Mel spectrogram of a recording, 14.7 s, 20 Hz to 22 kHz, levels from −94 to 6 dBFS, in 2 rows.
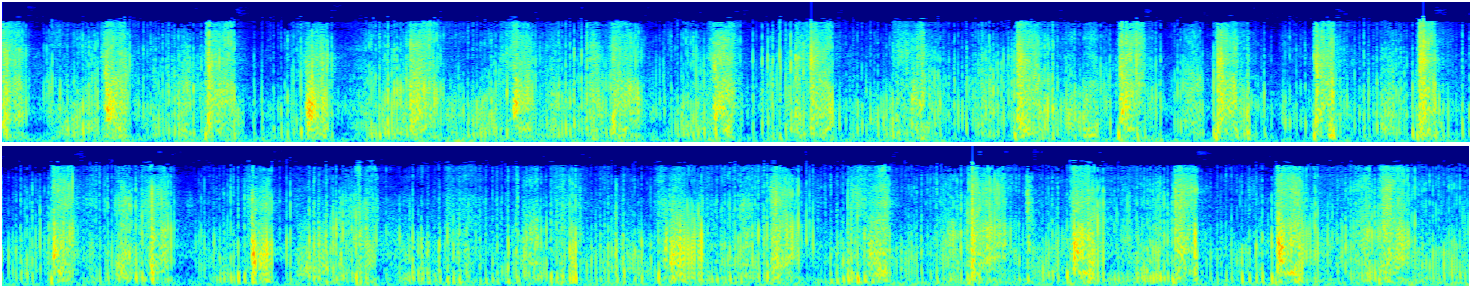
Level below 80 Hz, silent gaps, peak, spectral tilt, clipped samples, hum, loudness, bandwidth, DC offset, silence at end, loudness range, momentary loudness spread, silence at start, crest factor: -54 dBFS; none; 0 dBFS; -2 dB/octave; under 0.1%; none; -28 LUFS; 19 kHz; under 0.1%; 0 s; 3 LU; 7 LU; 0 s; 30 dB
